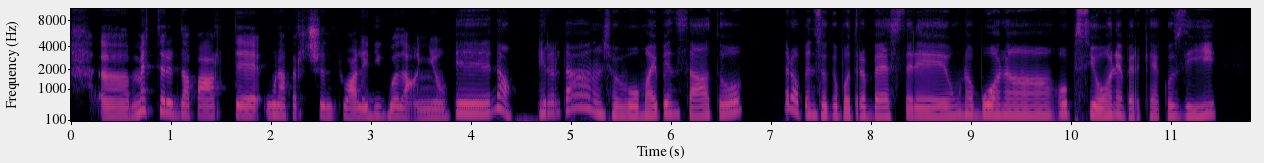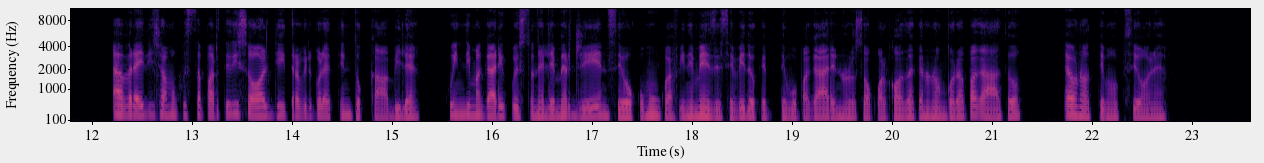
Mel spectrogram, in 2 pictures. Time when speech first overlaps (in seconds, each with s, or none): none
